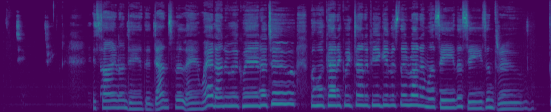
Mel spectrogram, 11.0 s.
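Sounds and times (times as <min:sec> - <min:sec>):
folk choir singing in harmony: 0:01.9 - 0:10.7.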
